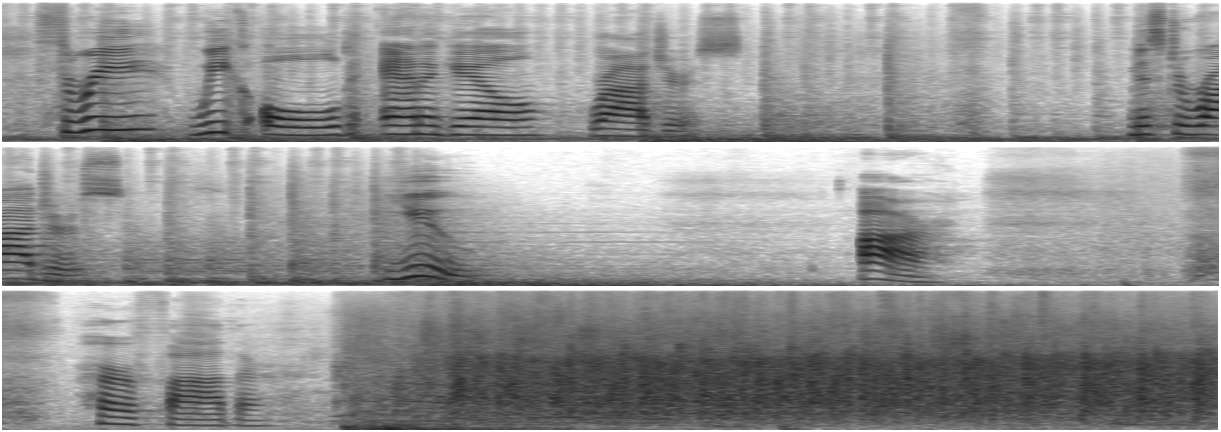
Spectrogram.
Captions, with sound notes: three-week-old Annagayle Rogers. Mr. Rogers... You... Are... ...her father. (ALL APPLAUDING)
